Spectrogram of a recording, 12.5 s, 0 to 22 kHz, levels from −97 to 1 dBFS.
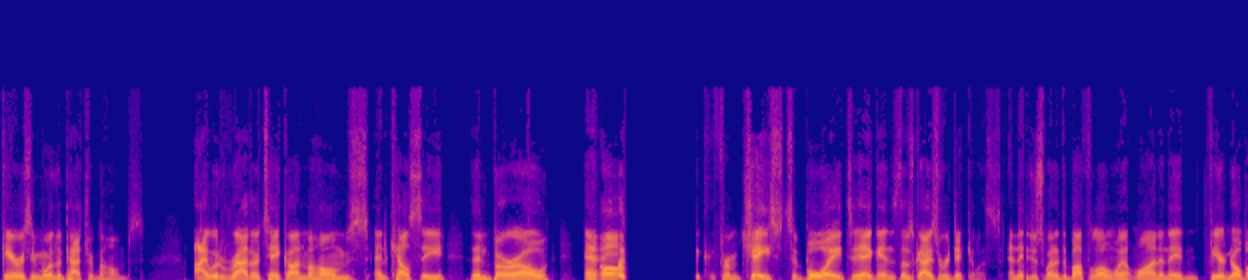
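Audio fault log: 5.53 to 6.21 s, repeated packet loss (robotic sound): four gaps of up to 59 ms each, about a third of this span, were filled by stretching the last sound forward, so the speech turns choppy with pieces missing.
6.24 to 6.99 s, long network dropout: about 0.72 s of speech is gone. A brief continuation of the previous sound gives way to roughly 0.67 s of silence before the audio resumes, which points to a likely network dropout where nothing arrived.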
